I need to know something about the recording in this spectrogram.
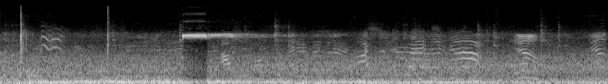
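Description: A referee's whistle blown once, briefly, about two seconds in, among high-pitched shouts from players and spectators over a steady low rumble.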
